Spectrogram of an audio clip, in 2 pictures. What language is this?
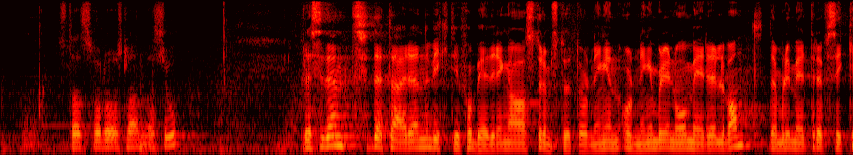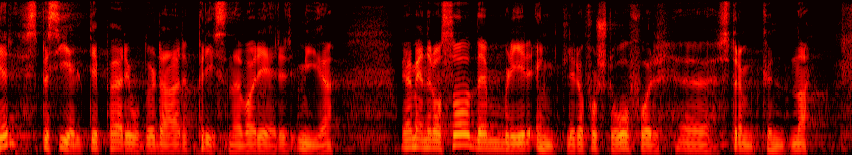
Norwegian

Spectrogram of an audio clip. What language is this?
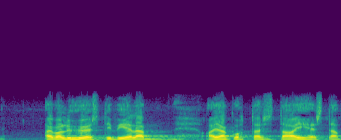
Finnish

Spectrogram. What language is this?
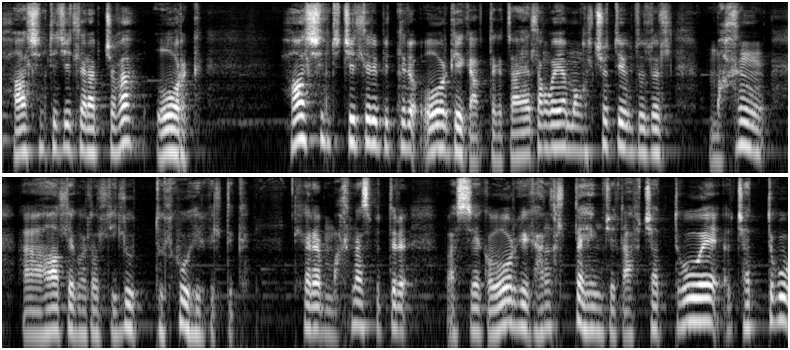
Turkish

